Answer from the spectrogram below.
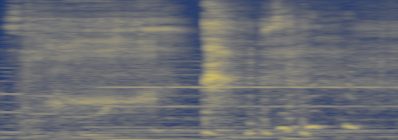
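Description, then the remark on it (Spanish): A voice imitates a little sheep snoring sweetly, one snore after another: a low, raspy, throaty rumble lasting about a second, followed by a sharp breathy burst and several short voiced grunts, moderately loud. “La ovejita roncaba dulcemente bajo su oreja, un ronquido tras otro.”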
